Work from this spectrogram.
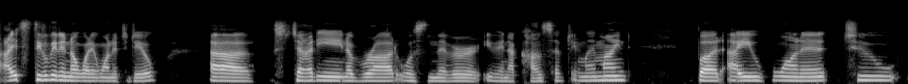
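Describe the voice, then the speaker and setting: A young woman from Chile, a comic artist chatting as an interview guest, talking freely with halting restarts and easy laughs. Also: on the low side, clean tone, dry recording. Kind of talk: casual interview chat. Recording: dull, dry lo-fi call audio.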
